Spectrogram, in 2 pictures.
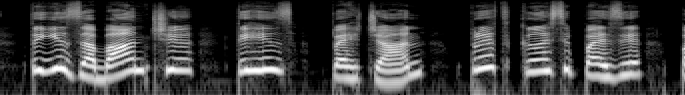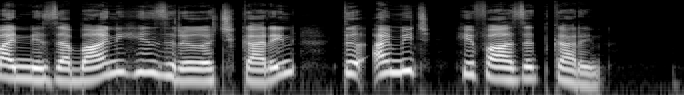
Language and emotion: Kashmiri, neutral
